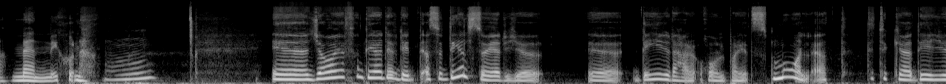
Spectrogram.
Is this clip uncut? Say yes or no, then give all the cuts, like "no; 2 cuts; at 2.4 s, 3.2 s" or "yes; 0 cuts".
yes; 0 cuts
